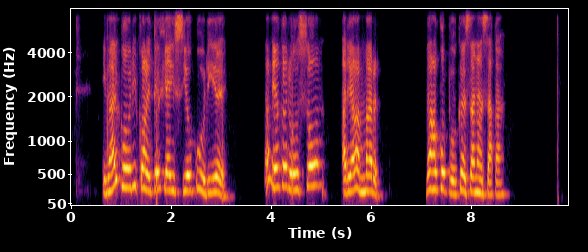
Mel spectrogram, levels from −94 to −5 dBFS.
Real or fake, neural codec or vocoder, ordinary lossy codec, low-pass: fake; codec, 24 kHz, 6 kbps, HILCodec; Opus, 24 kbps; 7.2 kHz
